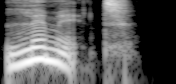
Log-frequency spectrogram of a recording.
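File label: "limit", British English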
